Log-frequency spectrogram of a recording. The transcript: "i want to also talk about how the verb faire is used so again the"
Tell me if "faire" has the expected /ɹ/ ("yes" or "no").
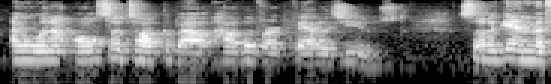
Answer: no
